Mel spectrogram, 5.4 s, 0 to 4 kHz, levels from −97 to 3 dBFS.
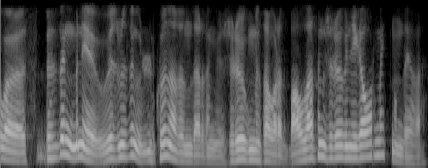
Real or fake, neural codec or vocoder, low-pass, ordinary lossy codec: real; none; 3.6 kHz; MP3, 32 kbps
